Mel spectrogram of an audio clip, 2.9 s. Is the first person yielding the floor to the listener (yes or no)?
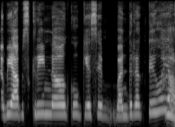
yes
